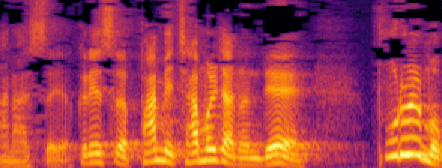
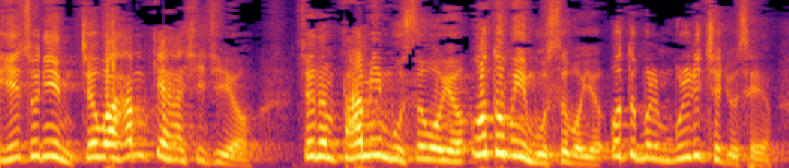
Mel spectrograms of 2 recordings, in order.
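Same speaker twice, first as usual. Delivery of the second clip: raised, pleading petition, acted; earnest prayer; 6 semitones higher, 5 dB louder than usual. Frightened sister prays to Jesus about darkness, pleading earnestly. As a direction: beg for protection from fear. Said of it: "기도했다는 겁니다".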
